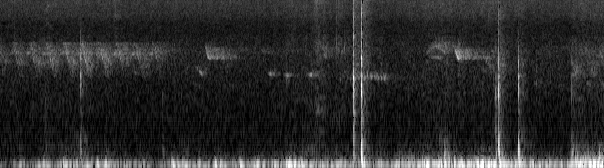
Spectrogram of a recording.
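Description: Birds calling in short trilled phrases over a low rumble of wind buffeting the microphone. A few sharp clicks cut through, the strongest about three and a half seconds in and at five seconds.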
